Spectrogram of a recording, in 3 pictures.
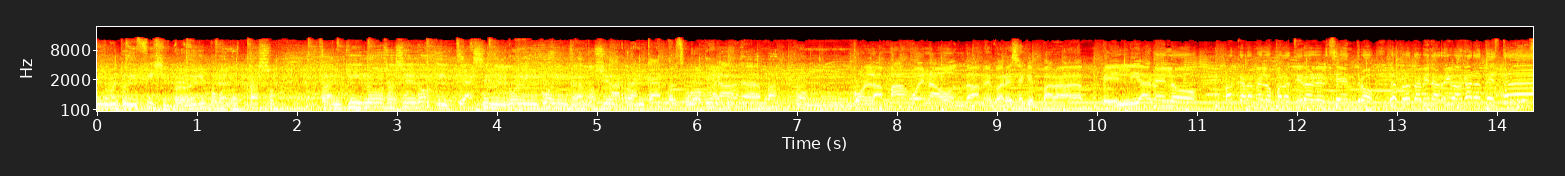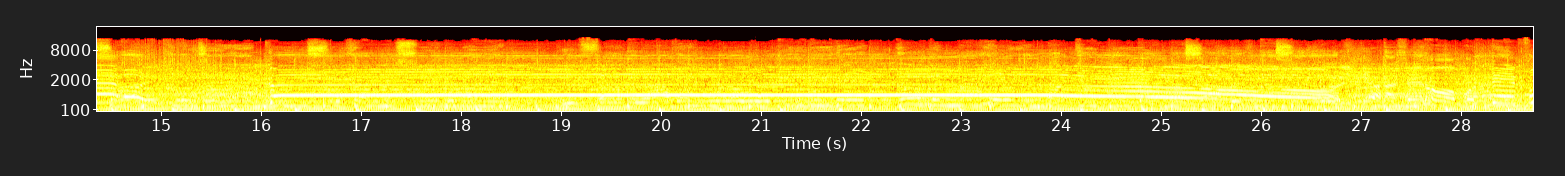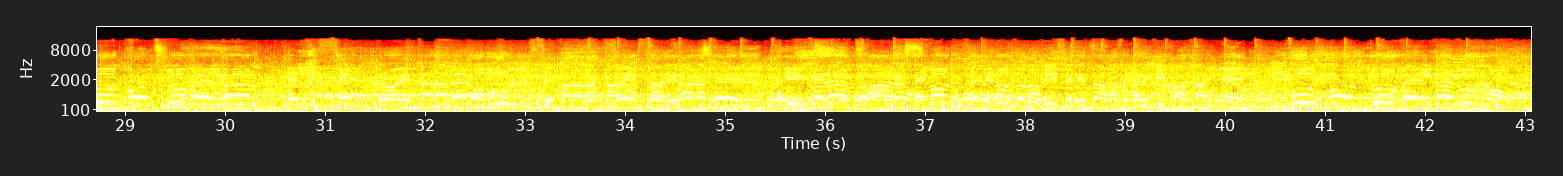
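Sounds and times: music with singing voices: 0.0s - 43.0s.

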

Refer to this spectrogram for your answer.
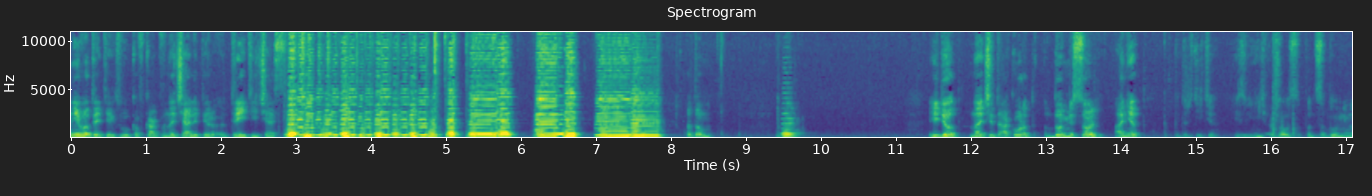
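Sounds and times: button accordion playing: 2.9s - 8.0s, 9.4s - 9.8s.

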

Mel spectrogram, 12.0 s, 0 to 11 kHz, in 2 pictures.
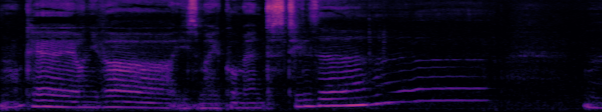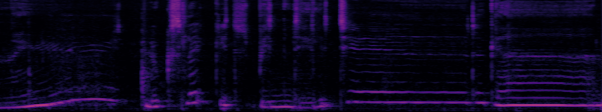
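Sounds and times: woman humming: 3.6s - 4.9s, 5.9s - 7.3s.

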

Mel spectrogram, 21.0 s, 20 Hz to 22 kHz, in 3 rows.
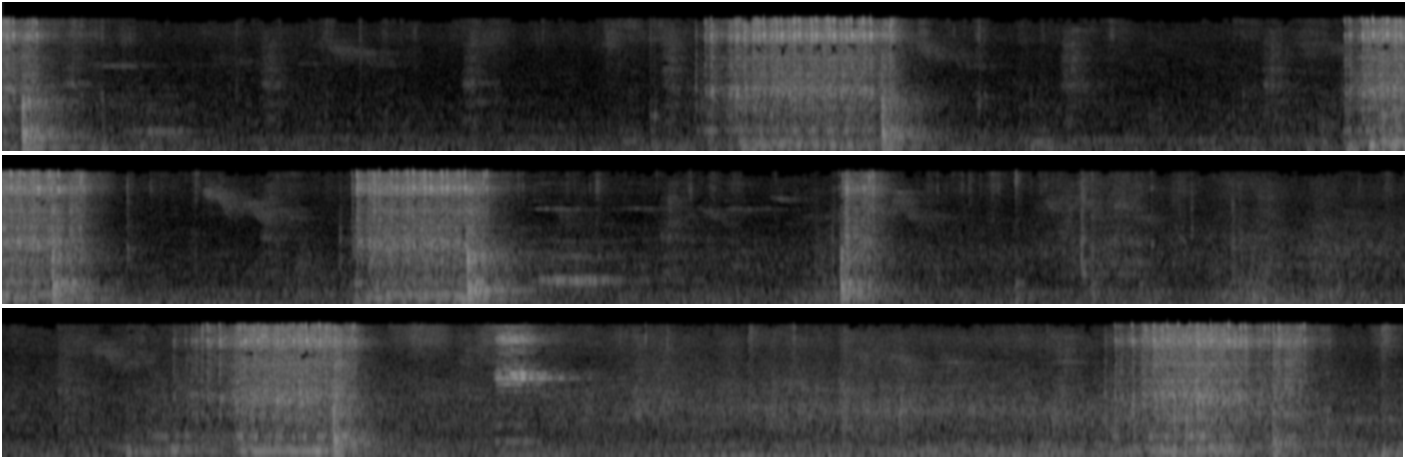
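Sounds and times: industrial sewing machine stitching: 3.4s - 4.7s, 6.7s - 7.6s, 8.7s - 9.8s, 14.8s - 16.0s, 18.2s - 21.0s.

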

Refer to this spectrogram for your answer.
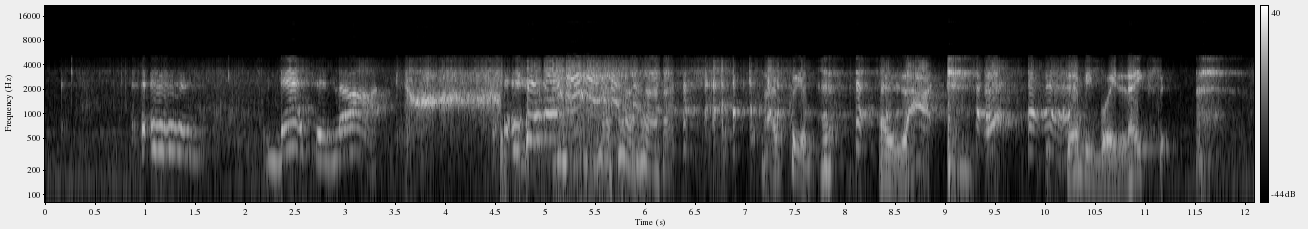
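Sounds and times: small child giggling: 0.9s - 1.6s, 4.5s - 10.3s.

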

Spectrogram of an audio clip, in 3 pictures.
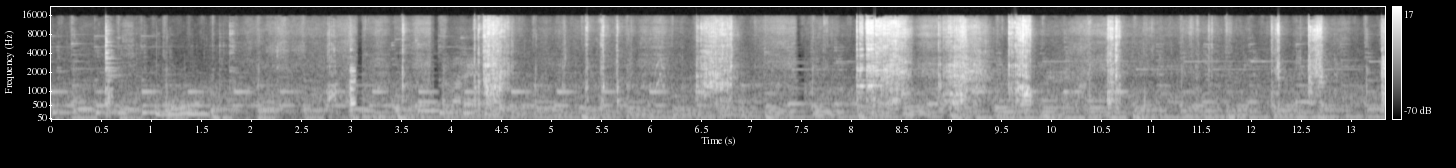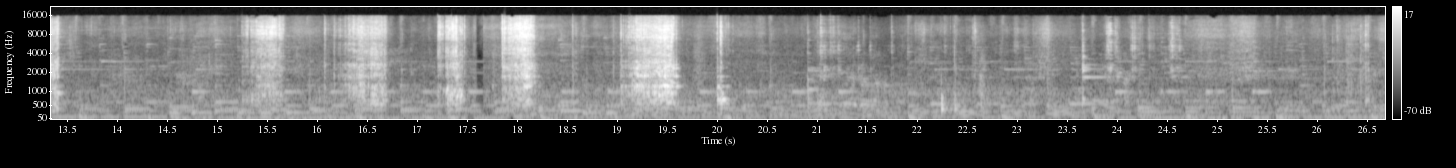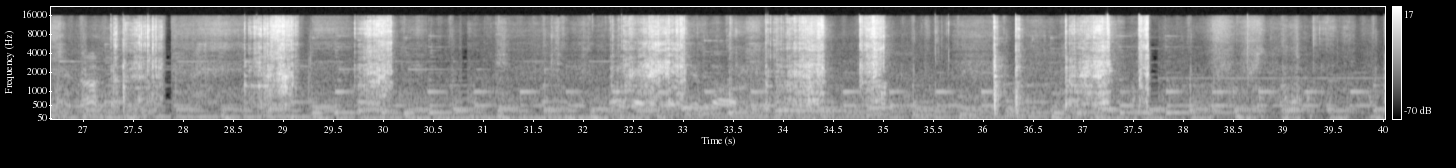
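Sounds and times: background music: 0.0s - 40.0s
trowel scraping mortar: 1.6s - 40.0s.

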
